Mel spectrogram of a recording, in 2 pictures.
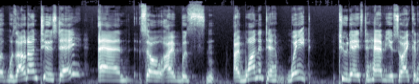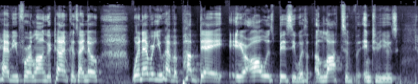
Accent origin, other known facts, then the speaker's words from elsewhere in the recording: Michigan, United States; born there; I was born in March on March 28th, and it was one of the biggest snowstorms ever in northern Michigan.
